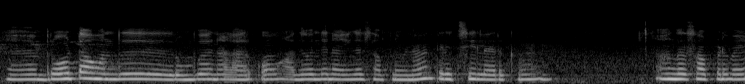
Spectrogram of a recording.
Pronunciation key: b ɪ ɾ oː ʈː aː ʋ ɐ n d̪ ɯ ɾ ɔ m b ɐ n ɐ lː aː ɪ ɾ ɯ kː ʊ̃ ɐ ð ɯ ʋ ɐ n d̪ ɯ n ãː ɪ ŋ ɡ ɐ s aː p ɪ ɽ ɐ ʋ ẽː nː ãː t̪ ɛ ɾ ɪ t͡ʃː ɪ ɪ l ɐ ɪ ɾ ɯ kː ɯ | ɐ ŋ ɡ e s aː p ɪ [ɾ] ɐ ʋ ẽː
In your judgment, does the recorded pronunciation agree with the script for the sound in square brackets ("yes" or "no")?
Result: no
